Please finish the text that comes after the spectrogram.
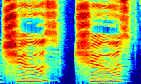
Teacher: the sound starts with a stop like the air is blocked first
